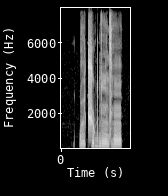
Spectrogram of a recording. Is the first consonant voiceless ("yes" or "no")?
yes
